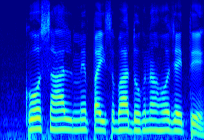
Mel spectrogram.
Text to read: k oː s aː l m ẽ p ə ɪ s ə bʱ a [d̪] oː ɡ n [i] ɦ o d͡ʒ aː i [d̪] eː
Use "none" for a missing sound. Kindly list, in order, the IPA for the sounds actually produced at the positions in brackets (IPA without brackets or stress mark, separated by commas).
d̪, a, t̪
